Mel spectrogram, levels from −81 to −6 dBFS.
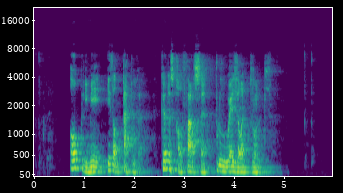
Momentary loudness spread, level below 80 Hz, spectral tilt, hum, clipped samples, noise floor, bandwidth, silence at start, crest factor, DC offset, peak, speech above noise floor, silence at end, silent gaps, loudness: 13 LU; -52 dBFS; -5.5 dB/octave; none; under 0.1%; -59 dBFS; 7.6 kHz; 0.75 s; 20 dB; under 0.1%; 0 dBFS; 40 dB; 1.15 s; none; -20 LUFS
